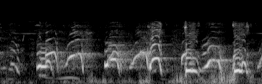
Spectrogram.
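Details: Excited Samoyed team harnessed for a cold January dryland carting run, barking and yelping in overlapping bursts with some high whining notes, while a man talks quietly in the background.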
